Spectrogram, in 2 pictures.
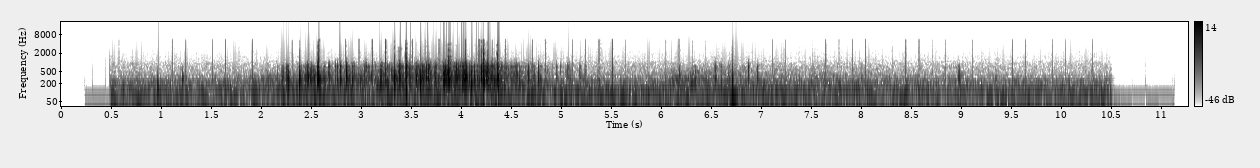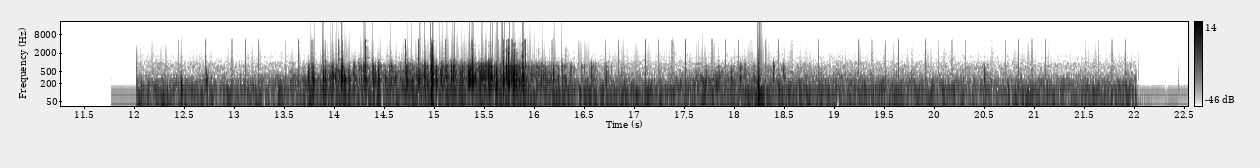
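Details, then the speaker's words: Teaching recording of lung auscultation: two slow breath cycles with many fine crackles increasing toward the end of each inspiration, seen in alveolar disease: late inspiratory crackles. "Ils sont nombreux, il s'agit de crépitants fins, ils augmentent en nombre et en intensité à la fin d'inspiration. Ce caractère est mieux perçu lors d'une ventilation à faible fréquence et grand volume courant."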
